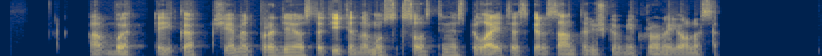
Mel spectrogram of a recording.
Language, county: Lithuanian, Kaunas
